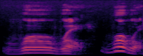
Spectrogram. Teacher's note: The word has two syllables, and the stress is on that first syllable, rural. The word is challenging because those two R's in there, rural.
